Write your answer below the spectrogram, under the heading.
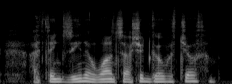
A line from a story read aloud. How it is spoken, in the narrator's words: She murmured back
